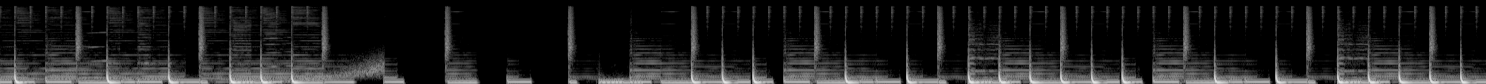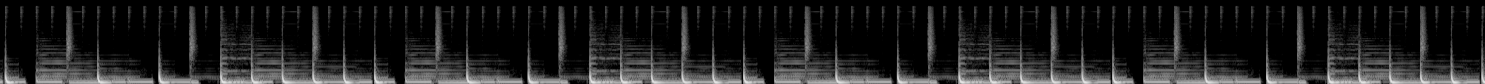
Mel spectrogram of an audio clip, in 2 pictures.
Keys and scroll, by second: 6.6 ctrl+-, 19.3 ctrl+-, 23.2 ctrl+-.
